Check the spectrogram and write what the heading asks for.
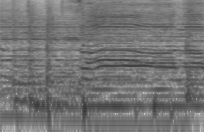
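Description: A live band playing a song: drums keeping the beat under keyboards and a singer's sustained, sliding vocal line.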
